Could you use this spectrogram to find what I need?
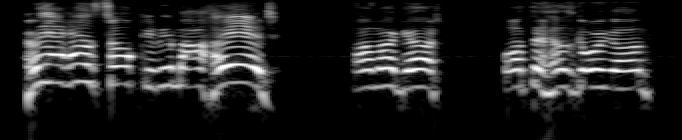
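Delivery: piercing, shrill, very high, very loud shout. Voicing someone inside the caravans startled by a voice: shouting. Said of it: "You randomly hear shouts".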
